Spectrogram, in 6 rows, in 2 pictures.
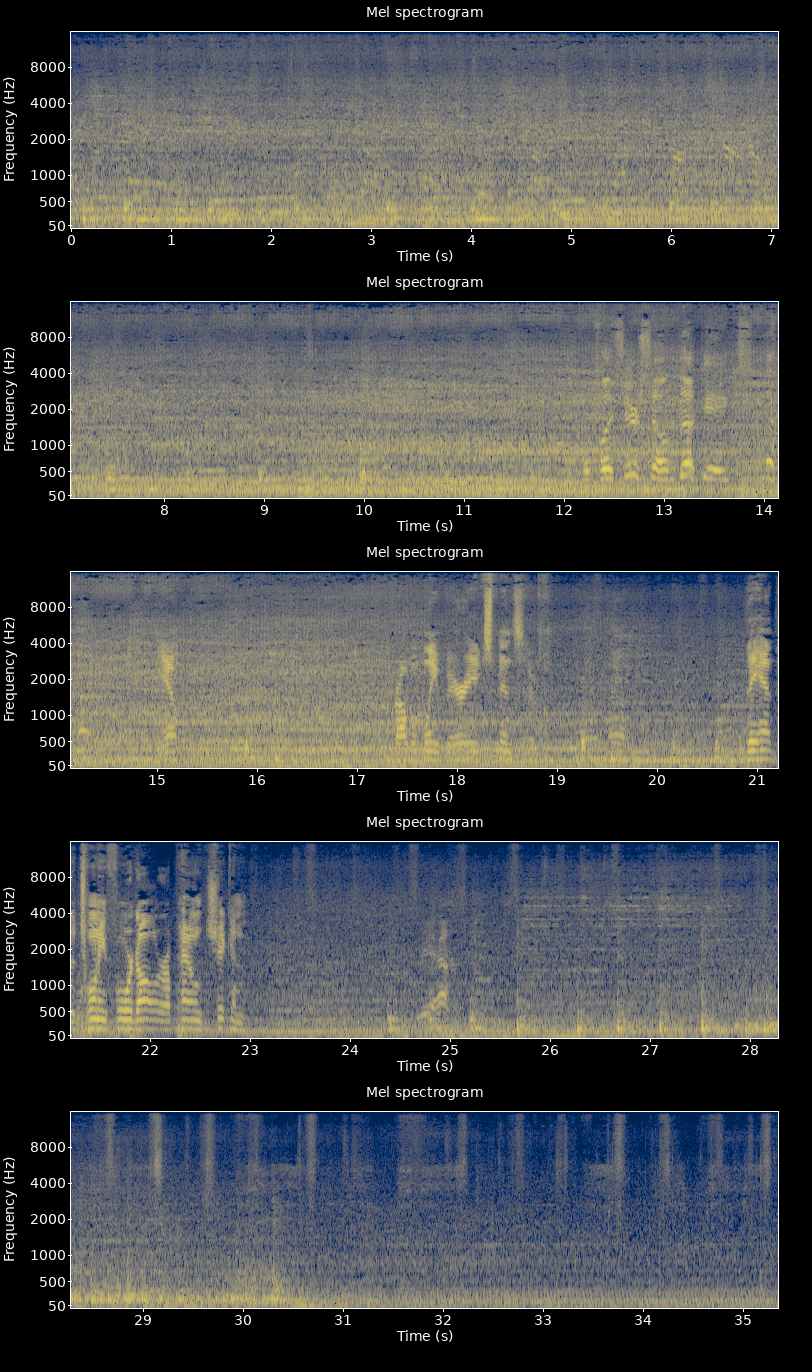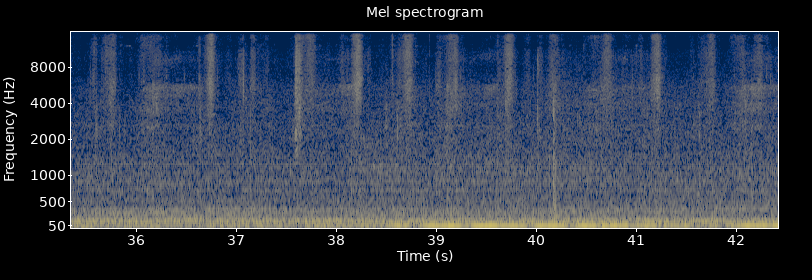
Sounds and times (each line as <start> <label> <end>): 0.0 people talking and greeting each other 40.4
0.0 chatter between me and the bus driver 42.4
0.0 footsteps 42.4
0.0 generator for the Thai food truck 42.4
31.5 breathing 32.8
